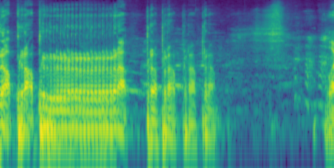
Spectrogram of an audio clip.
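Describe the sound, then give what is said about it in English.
A voice makes an imitation gunshot, a sharp burst that stretches into a drawn-out, throaty vocal sound for about a second, then breaks into short, choppy vocal bursts. “Although, due to the effects of gentrification, the gunshot noise makes decreasing sense every time I go back for a visit.”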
